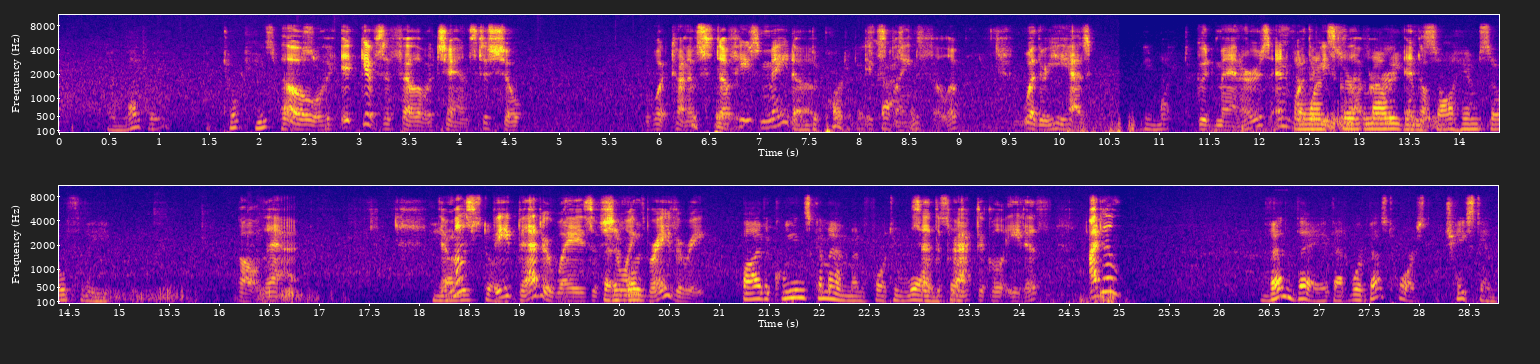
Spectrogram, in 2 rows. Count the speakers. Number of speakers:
two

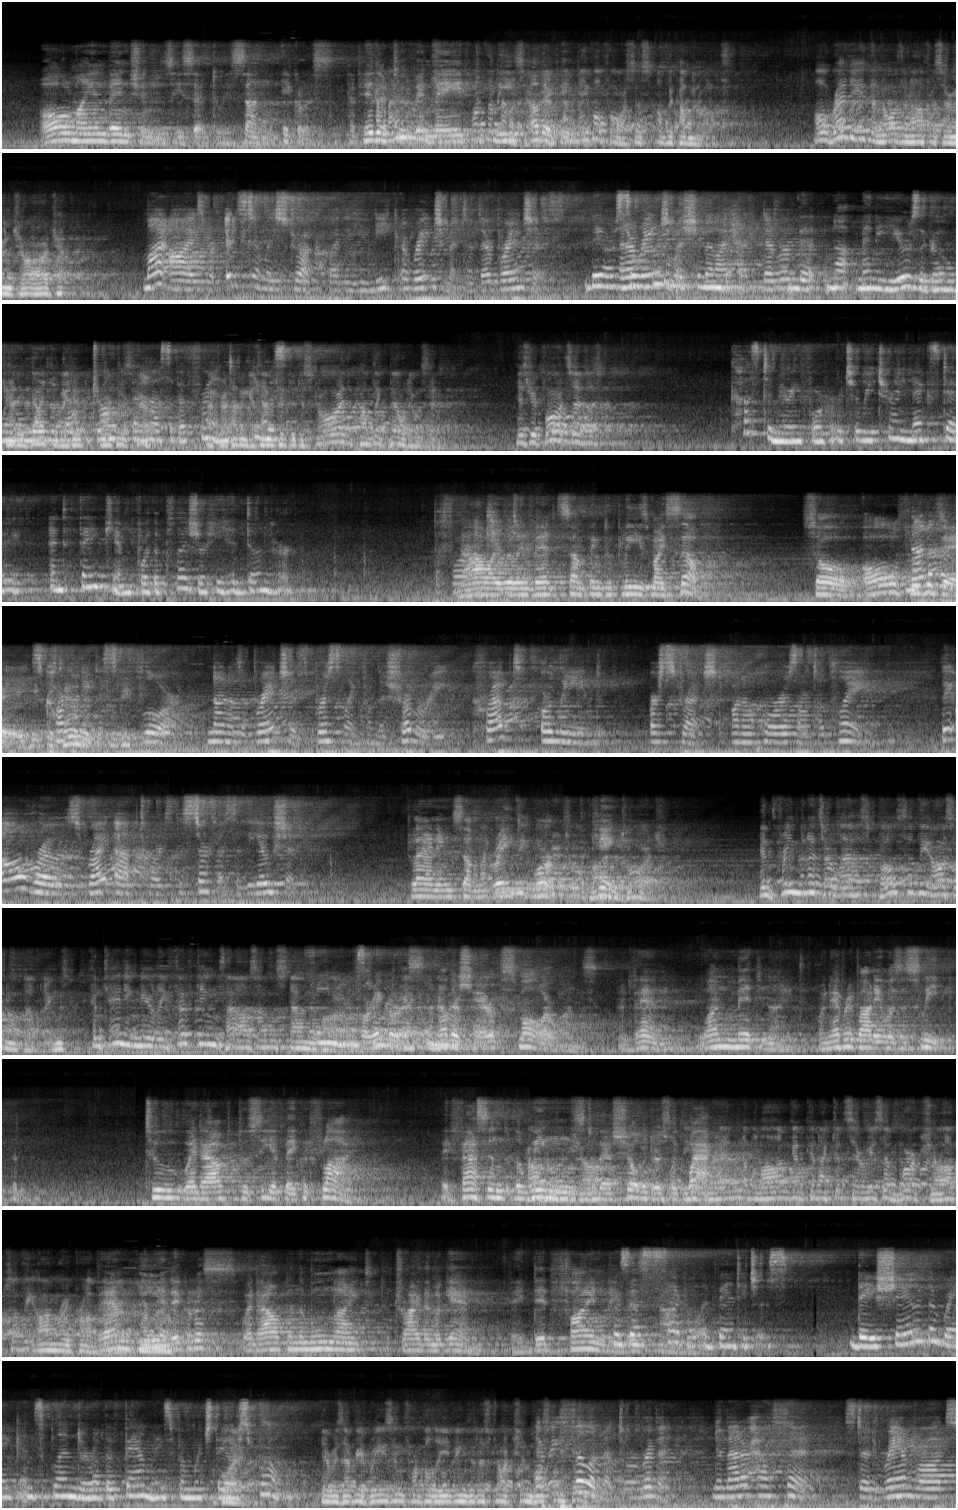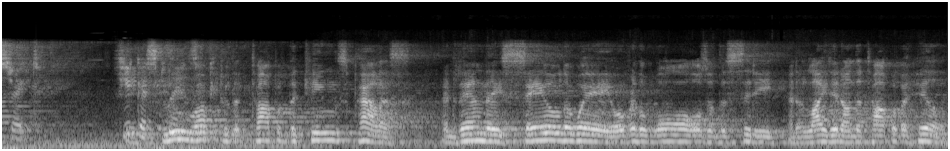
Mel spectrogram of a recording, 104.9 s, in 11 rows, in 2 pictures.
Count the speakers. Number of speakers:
four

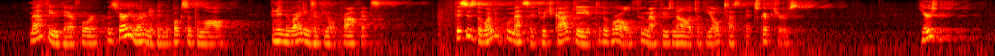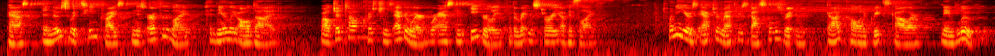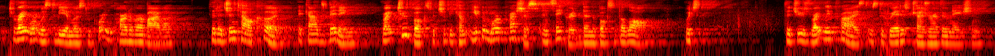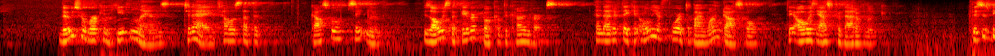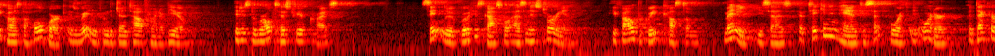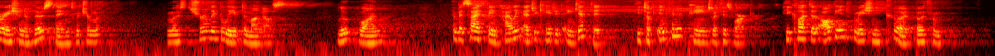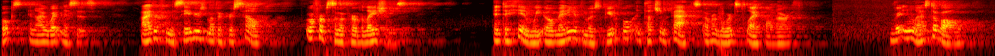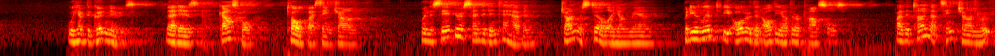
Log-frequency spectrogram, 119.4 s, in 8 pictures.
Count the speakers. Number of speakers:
one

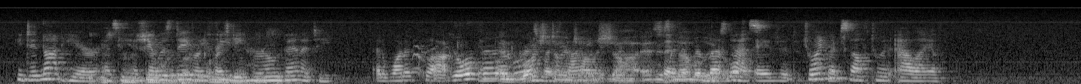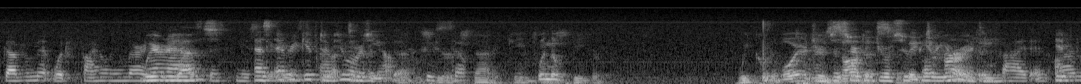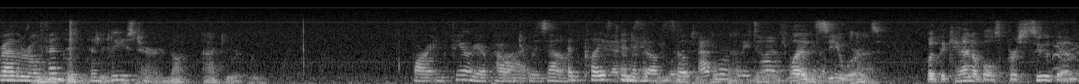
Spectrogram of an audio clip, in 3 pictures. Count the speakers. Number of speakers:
six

